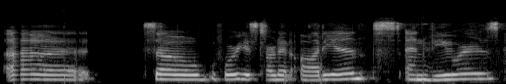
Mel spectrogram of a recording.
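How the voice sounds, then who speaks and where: Young woman host, slightly hoarse, soft-spoken, hesitant with fillers, casual interview. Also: a little high, level tone, slow pace, dull audio.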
